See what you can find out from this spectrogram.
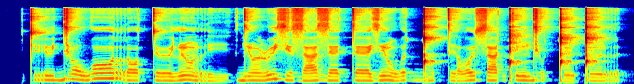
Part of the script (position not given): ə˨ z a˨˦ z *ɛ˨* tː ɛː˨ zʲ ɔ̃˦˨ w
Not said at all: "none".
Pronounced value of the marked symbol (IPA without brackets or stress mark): ɛ˨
